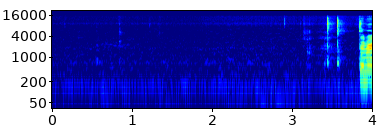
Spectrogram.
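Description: A few sharp computer mouse clicks near the end, over a faint low hum and otherwise near silence.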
